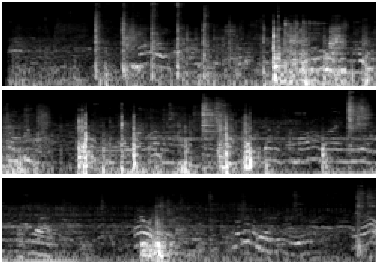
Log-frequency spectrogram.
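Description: People talking at close range, in words the recogniser did not catch, over a steady low rumble of road traffic, with a few sharp knocks.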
